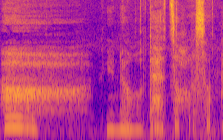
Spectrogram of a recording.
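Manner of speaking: breathless hushed wonder; awed whisper. Retold or imitated. Student seeing the hidden structure, awed whisper. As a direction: whisper it like a sudden discovery.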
